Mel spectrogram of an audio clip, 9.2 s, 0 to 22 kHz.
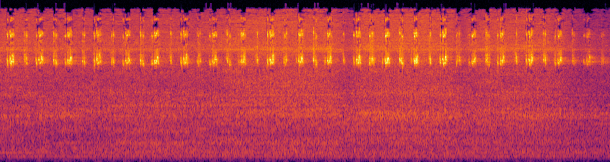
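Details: Mercedes-Benz engine at cold morning start: sharp high chirp repeating about twice a second over quiet idle, gone after 10 minutes; weak belt tensioner pulley or idler pulley suspected, not confirmed.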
